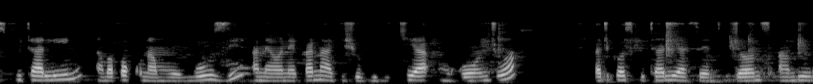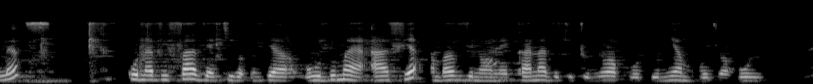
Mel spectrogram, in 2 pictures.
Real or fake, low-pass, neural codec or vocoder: real; 7.2 kHz; none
